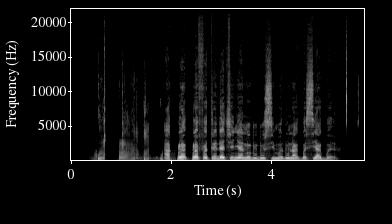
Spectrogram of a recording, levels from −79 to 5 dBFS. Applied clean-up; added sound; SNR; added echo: neural mask model Resemble Enhance denoiser.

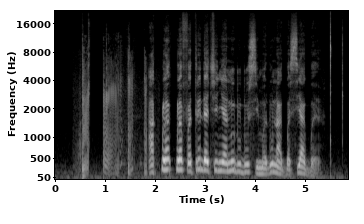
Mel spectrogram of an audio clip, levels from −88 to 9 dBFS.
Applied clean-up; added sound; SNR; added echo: none; Fart; 16 dB; none.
